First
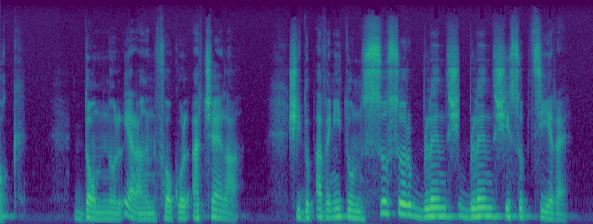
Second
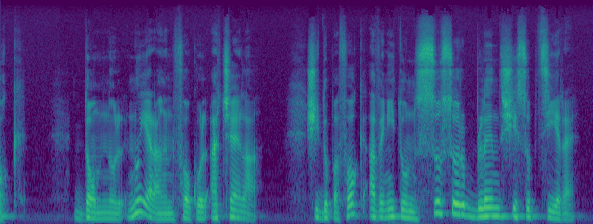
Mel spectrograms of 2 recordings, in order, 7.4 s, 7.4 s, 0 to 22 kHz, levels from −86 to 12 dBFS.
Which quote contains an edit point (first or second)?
first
